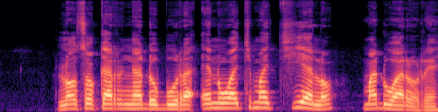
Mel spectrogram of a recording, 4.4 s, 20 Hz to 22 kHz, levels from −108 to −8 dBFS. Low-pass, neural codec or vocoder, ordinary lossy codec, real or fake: none; none; none; real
